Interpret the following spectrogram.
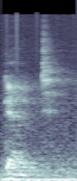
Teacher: Young speakers also have a lower goat than older speakers. So they're producing, rather than saying goat with just a front but relatively still mid vowel, they're producing goat. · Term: goat vowel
